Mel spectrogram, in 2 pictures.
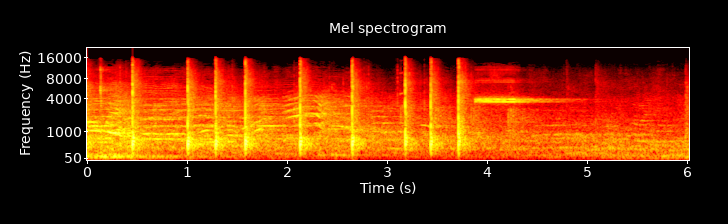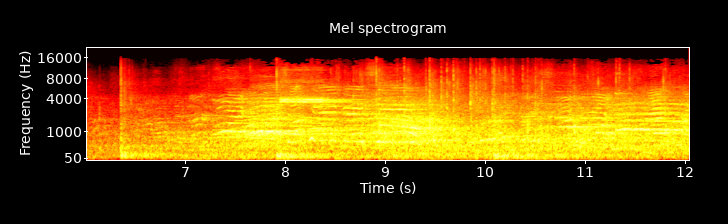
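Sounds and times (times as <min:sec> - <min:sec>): sharp hand claps: 0:02.7 - 0:03.9
referee's whistle blast: 0:03.8 - 0:04.8.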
